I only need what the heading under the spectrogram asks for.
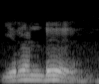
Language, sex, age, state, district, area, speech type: Tamil, male, 45-60, Tamil Nadu, Erode, rural, read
